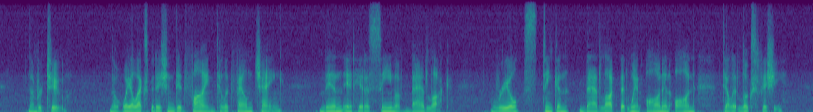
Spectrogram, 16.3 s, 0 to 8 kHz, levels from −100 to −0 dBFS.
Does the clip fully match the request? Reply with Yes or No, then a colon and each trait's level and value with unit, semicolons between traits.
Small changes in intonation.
Yes: narrow, 2.3 semitones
